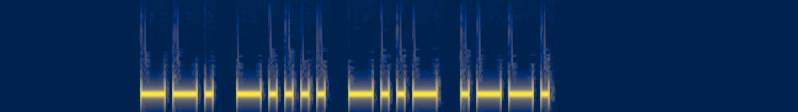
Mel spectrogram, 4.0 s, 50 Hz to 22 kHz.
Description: Morse code, heard as a keyed tone, about 32 wpm, 700 Hz. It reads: G6XP
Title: DXCC-100 Call Signs - 4 Characters - Repeated 3x - 30wpm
